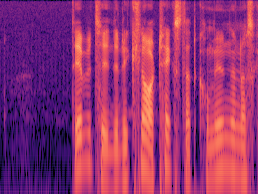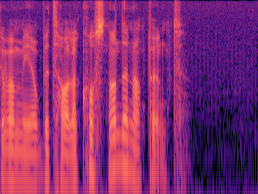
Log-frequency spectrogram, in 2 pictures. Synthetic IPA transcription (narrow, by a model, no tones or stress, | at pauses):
d̪̥ɛbɛt̪ʰyːd̪əɾɪkʰlɑːʈʰɛkst̪at̪kʰɔmʉ̟ːnəɳaskavɑːɾmɛɔbɛt̪ʰɑːlakʰɔst̪nad̪əɳapʰɵ̰ŋk̚t̪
